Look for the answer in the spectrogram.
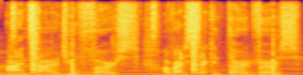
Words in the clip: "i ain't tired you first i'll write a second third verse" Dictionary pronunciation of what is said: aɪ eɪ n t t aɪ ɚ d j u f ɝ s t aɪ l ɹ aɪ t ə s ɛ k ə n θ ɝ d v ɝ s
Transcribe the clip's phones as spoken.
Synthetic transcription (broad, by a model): aɪ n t t aɪ ɚ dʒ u f ɝ s t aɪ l ɹ aɪ t ə s ɛ k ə n θ ɝ d v ɝ s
